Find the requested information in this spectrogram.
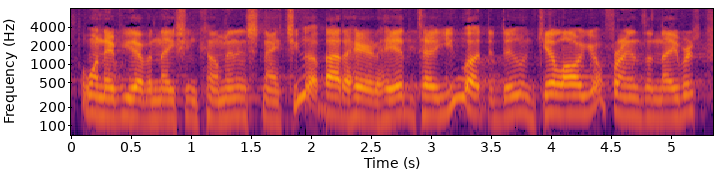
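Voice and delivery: normal talking voice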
